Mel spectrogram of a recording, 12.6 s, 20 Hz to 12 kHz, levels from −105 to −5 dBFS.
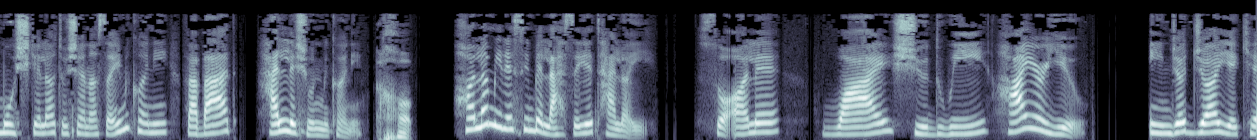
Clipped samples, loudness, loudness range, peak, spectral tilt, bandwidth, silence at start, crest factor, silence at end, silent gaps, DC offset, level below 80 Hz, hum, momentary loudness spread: under 0.1%; -18 LUFS; 2 LU; 0 dBFS; -4.5 dB/octave; 8.8 kHz; 0 s; 18 dB; 0 s; 2.48-2.57 s, 4.20-4.54 s, 6.60-6.95 s, 10.98-11.49 s; under 0.1%; -46 dBFS; none; 13 LU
